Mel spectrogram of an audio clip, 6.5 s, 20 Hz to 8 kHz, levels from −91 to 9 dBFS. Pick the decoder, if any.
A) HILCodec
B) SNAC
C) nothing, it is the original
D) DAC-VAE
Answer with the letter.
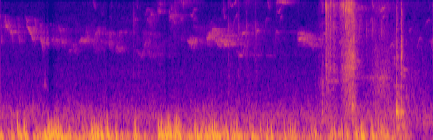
C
